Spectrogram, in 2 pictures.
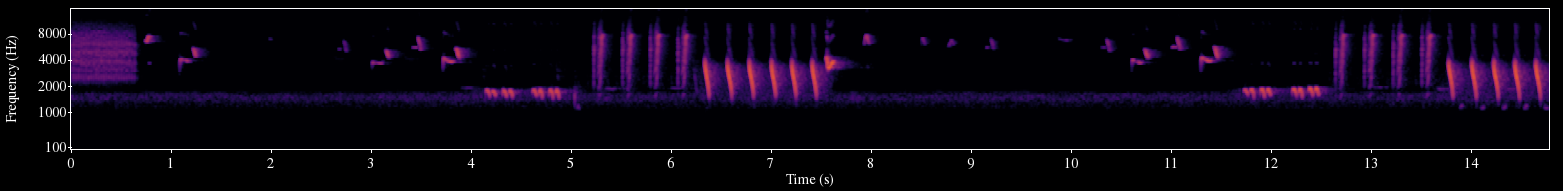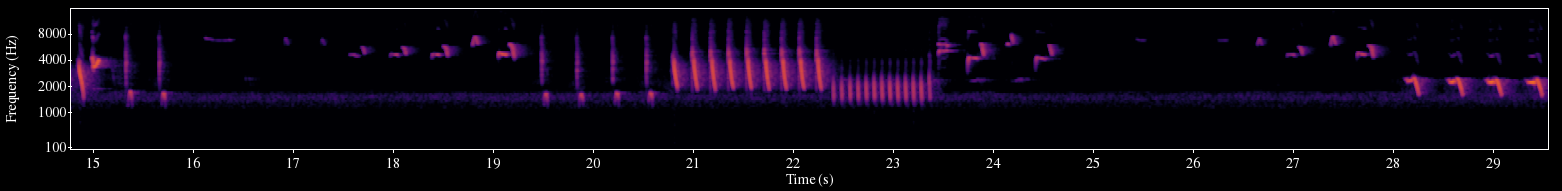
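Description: A songbird singing: bursts of rapid trills roughly every seven seconds, with short high chirps between them.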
